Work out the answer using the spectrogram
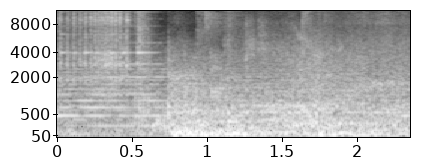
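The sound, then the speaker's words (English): Submarine propeller screws starting up, a loud, dense churning roar of machinery and rushing water that swells early on and then holds steady throughout. “The screws stir into life, and the bow of the Nautilus cuts through the water.”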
